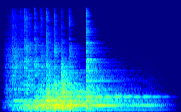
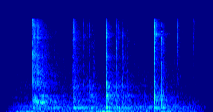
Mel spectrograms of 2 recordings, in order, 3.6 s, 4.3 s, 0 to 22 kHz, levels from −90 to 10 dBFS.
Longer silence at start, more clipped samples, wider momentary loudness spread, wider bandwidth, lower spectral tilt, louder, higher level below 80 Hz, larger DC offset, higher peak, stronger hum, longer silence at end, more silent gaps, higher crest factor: about the same, 0.1 s vs 0.2 s; neither; first, 21 LU vs 18 LU; first, 16.5 kHz vs 11.5 kHz; first, -7 dB/octave vs -2 dB/octave; first, -31 LUFS vs -50 LUFS; first, -60 dBFS vs -70 dBFS; neither; first, -12 dBFS vs -22 dBFS; neither; first, 0.45 s vs 0.3 s; neither; second, 20 dB vs 32 dB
